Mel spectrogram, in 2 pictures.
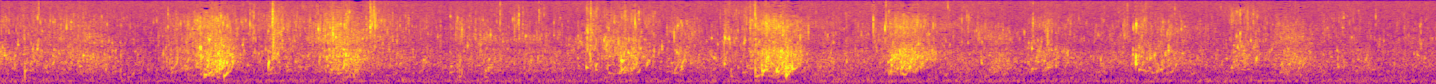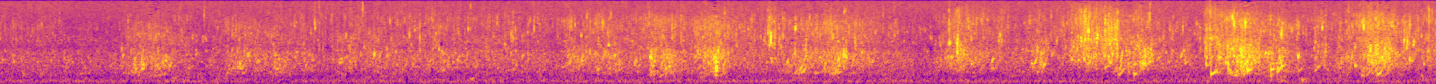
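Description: Small waves lapping and splashing against shoreline rocks, in irregular short washes every second or few.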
